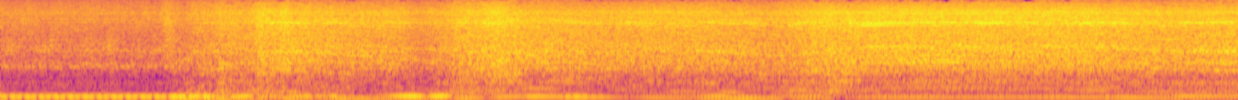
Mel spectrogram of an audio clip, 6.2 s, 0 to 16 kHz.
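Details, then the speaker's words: Chevrolet Aveo, mic about 50 cm from muffler, catalytic converter replaced by a spacer pipe: deep, throaty idle swells with quick revs and drops back, louder, rawer exhaust note. "Итак звук после удаления катализатора"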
